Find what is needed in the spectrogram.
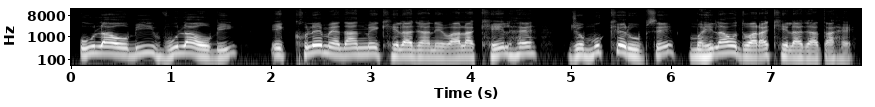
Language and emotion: Hindi, neutral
